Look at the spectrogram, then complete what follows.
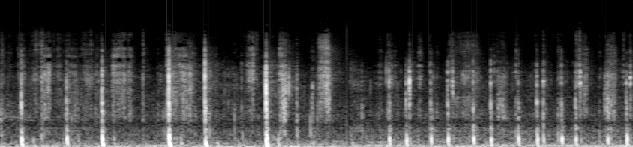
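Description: A basketball being dribbled hard on an outdoor asphalt court, with the players' quick footsteps and shoe scuffs: a fast, irregular run of sharp bounces and taps, the loudest two about two and three and a half seconds in.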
